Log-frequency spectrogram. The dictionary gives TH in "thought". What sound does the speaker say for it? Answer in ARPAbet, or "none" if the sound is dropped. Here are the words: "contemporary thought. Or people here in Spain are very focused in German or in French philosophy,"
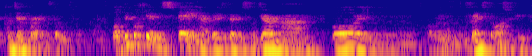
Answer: F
